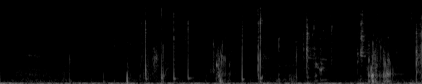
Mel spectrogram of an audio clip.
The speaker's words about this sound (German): Ich bin schon jetzt fertig, ich muss einen Schluck Wasser trinken. Hoppa, gut, dass hier ein Wasser steht.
